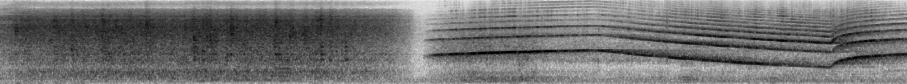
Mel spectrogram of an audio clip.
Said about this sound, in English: Siren. So it could be a fire truck, it could be.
